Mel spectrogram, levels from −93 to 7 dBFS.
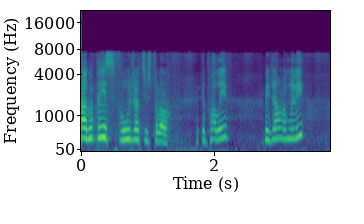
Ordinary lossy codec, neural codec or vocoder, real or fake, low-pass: none; codec, 16 kHz in and 24 kHz out, 0.4 kbps, LongCat-Audio-Codec, four codebook decoder; fake; 7.2 kHz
